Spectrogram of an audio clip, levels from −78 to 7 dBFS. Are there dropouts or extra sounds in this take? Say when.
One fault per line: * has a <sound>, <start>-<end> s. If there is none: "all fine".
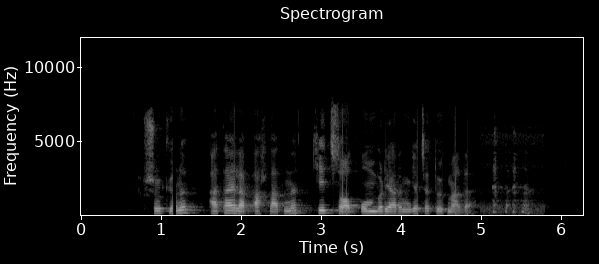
* has a dropout, 1.1-1.2 s
* has a cough, 5.1-5.7 s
